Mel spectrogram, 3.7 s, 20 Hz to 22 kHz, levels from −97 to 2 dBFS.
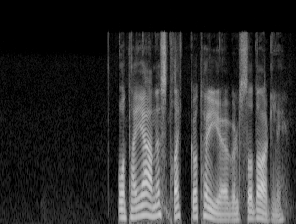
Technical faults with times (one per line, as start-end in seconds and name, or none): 0.00-1.33 comfort noise in place of the background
